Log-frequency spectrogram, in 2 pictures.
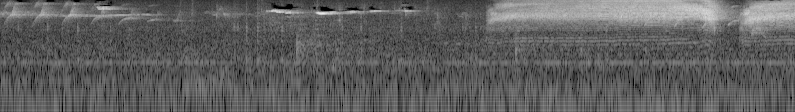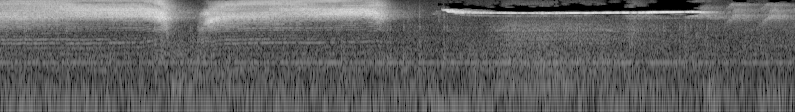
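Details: Common marmoset producing long, harsh, raspy bursts of about a second each, three in close succession, with a thin high whistle just before and a clear high whistled note at the end.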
